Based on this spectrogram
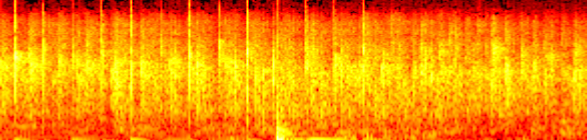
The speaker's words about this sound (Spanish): Venga, ese aplauso a estas tres chicas.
